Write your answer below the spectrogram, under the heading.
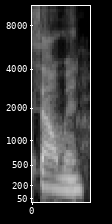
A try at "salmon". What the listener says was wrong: That is not the word. It's salmon. Yeah, the L is silent. Yeah, it's salmon. Nah, you don't. There's no L. That's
